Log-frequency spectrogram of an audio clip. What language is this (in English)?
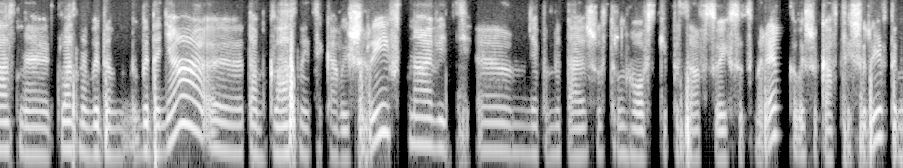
Ukrainian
